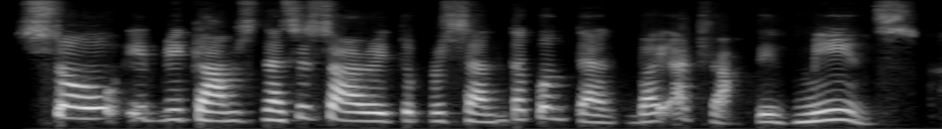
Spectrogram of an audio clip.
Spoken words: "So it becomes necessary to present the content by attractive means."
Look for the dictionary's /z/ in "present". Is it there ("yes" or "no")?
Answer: no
